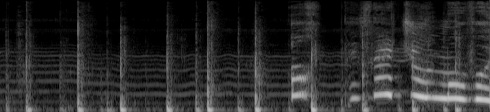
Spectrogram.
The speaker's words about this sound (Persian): اینجا بچه های زیادی هم هستن که دارن بازی میکنن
